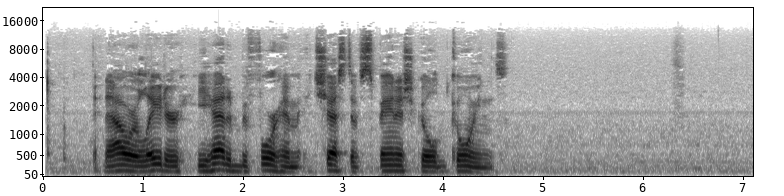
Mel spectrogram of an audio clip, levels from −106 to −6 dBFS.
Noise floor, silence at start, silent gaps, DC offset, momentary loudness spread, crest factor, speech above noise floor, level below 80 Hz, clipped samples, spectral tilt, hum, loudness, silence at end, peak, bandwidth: -50 dBFS; 0.5 s; none; under 0.1%; 12 LU; 16 dB; 36 dB; -58 dBFS; under 0.1%; -4 dB/octave; none; -14 LUFS; 2.5 s; 0 dBFS; 13 kHz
